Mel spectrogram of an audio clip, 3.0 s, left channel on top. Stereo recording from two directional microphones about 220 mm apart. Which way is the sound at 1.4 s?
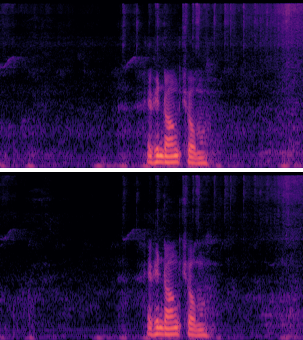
15° right (ahead or behind).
